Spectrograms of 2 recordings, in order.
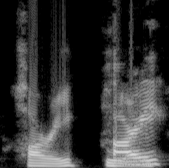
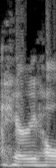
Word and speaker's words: Harry Hole: Hari. Hule. Hari. Yep. Harry. Hari. Hari Hule. Not Harry Hole.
